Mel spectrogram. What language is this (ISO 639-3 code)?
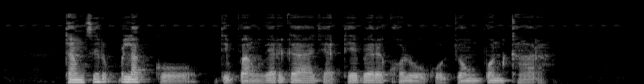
tui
